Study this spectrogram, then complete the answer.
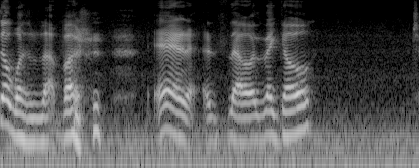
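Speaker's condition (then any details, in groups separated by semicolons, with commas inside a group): Friedreich ataxia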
